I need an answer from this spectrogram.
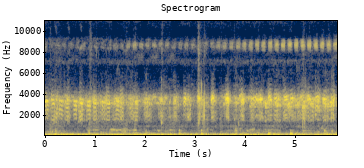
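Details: A dense chorus of frogs in fields at sunset during the rainy season trills and croaks together in a steady, pulsing wash of sound.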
